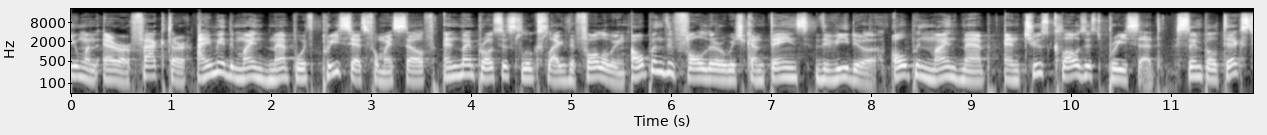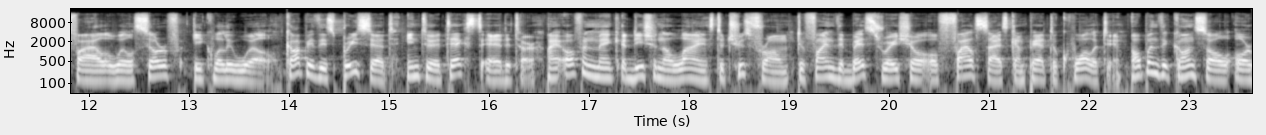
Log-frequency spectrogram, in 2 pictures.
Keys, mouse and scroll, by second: 5.5 click, 5.6 double click, 7.1-9.1 drag, 9.1-9.8 ctrl+scroll up 7, 10.6 click, 11.3 click, 12.6 right click, 13.9 Return, 13.9 typing, 15.0 ctrl+v, 15.0 click, 16.3 click, 16.5 ctrl+v, 16.5-18.5 drag, 18.4 KP_2, 18.5 KP_0, 18.7 ctrl+h, 18.7 double click, 19.1 Tab, 20.0 ctrl+v, 20.9 ctrl+alt+Return, 22.3 ctrl+c, 22.3 click.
